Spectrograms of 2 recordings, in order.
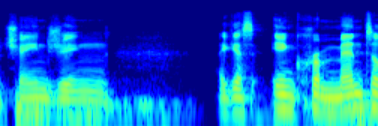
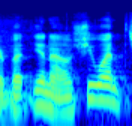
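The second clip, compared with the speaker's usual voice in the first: usual speaking voice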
